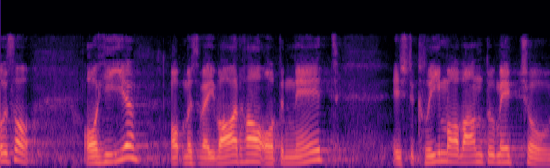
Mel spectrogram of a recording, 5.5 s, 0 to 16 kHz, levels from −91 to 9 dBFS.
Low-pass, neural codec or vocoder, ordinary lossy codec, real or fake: 7.2 kHz; codec, 16 kHz, 4 kbps, FunCodec, trained on LibriTTS, 50 frames a second; MP3, 64 kbps; fake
